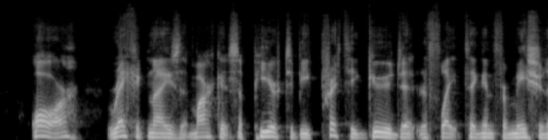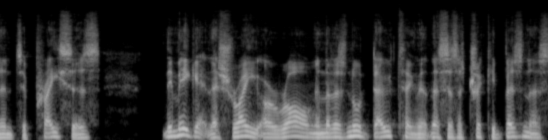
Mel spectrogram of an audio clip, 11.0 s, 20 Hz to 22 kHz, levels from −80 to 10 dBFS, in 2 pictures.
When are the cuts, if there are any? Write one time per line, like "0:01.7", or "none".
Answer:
0:07.0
